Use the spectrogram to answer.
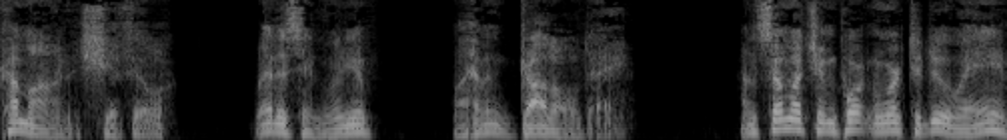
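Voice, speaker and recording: Doing a put-on character voice, a man sounds gruff at medium pitch, with very wide pitch swings, a moderate pace, long and frequent pauses, and a dry, close sound with no echo. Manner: gruff, impatient.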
